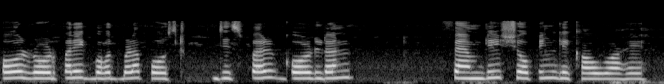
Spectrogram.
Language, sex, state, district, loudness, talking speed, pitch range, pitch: Hindi, female, Uttar Pradesh, Shamli, -14 LUFS, 135 wpm, 270-295 Hz, 280 Hz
